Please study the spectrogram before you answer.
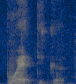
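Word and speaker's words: poetica: Caso não haja ditongo, ou seja, as vogais estão em sílabas diferentes, que seria um hiato, cada uma das vogais vai ser pronunciada. Por exemplo, a palavra poética, poética, poética. Esse acento é apenas para indicar qual sílaba está sendo pronunciada aqui, qual vogal está sendo pronunciada, que é o E separado do O.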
